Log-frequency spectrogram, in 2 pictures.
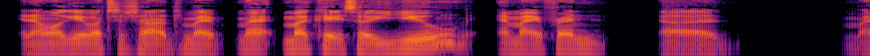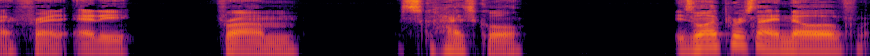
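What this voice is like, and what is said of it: Worn, fading voice. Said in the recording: “I'm losing my voice”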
